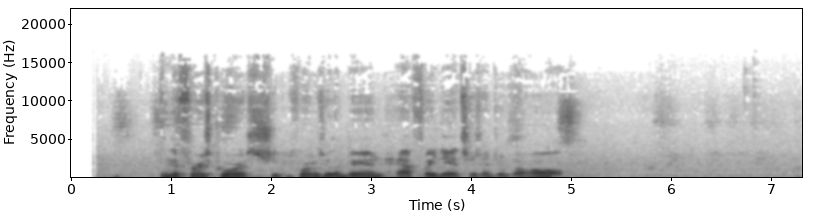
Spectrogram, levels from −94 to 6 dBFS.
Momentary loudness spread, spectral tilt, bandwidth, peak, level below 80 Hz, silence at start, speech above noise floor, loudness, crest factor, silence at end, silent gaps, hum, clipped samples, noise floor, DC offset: 20 LU; -5 dB/octave; 16 kHz; -4 dBFS; -54 dBFS; 0.3 s; 27 dB; -20 LUFS; 18 dB; 0 s; none; none; under 0.1%; -46 dBFS; under 0.1%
